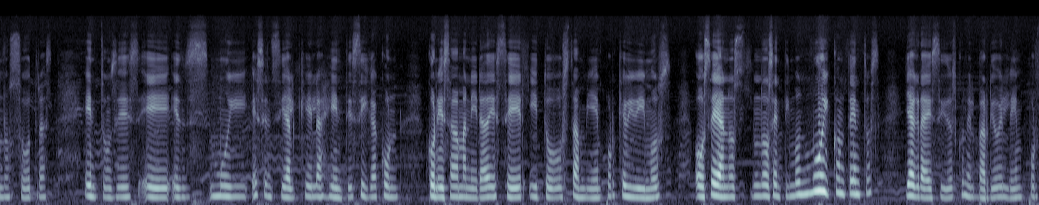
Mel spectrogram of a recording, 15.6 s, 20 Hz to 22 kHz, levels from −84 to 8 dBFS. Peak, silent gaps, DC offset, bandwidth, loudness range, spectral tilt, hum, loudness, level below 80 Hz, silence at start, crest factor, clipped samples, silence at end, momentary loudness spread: 0 dBFS; none; under 0.1%; 16 kHz; 7 LU; -5 dB/octave; none; -21 LUFS; -54 dBFS; 0 s; 20 dB; under 0.1%; 0 s; 15 LU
